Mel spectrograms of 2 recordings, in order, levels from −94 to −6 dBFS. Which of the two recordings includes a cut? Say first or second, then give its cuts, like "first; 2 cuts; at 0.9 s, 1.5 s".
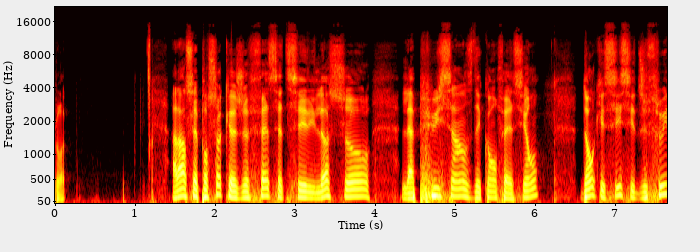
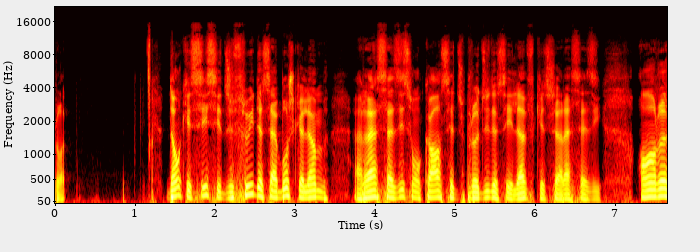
second; 1 cut; at 1.3 s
